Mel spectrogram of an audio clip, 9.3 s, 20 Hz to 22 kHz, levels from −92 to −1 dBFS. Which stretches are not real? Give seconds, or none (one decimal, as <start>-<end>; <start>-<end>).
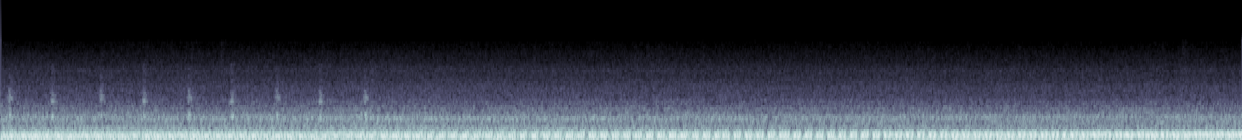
none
